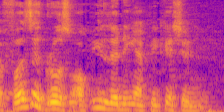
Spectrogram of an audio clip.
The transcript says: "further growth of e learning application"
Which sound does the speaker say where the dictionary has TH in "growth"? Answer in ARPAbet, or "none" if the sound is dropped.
S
